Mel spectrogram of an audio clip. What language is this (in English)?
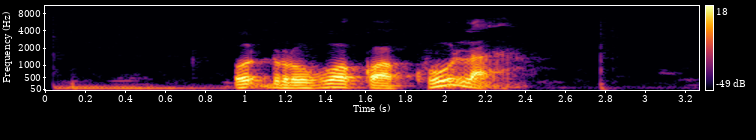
Taita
